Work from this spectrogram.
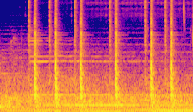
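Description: Sharp mechanical clicks from a puzzle in the Nancy Drew game Last Train to Blue Moon Canyon, about seven evenly spaced snaps over a soft background hum, with no talking.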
